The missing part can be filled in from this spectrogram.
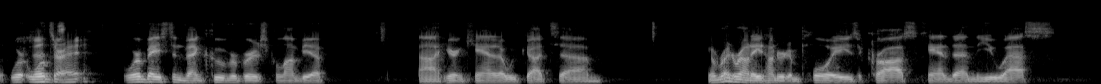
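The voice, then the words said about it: Slightly congested voice. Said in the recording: “I've got a bit of a cold.”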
